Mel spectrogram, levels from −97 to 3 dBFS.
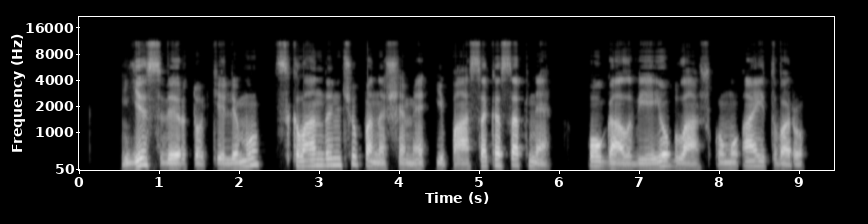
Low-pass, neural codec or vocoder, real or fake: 10.8 kHz; none; real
